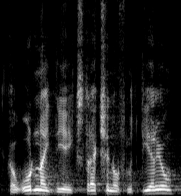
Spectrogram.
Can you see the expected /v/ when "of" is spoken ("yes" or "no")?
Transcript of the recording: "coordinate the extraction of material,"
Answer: no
